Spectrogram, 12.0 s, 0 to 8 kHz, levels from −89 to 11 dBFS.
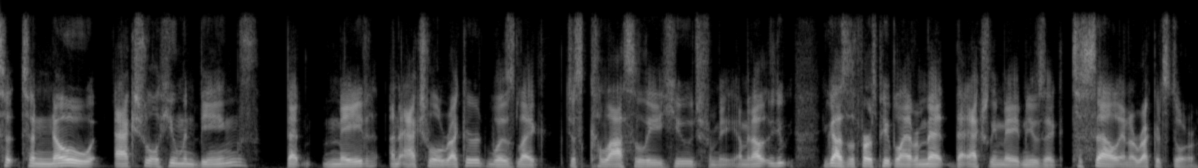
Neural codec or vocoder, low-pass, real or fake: none; 7.2 kHz; real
